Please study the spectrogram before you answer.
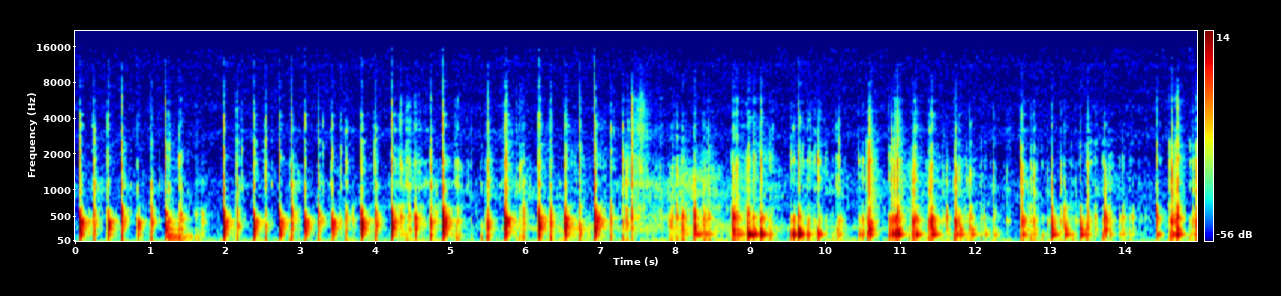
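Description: Fingertips tap rapidly on the faces and edges of a small, hollow, rectangular black cardboard box with a white edge and an 'eGo-T' label, held up in both hands close to the microphone. Dozens of short, dry, hollow taps with a woody mid-low tone come in quick rhythmic bursts separated by brief pauses. Each tap dies away almost instantly.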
